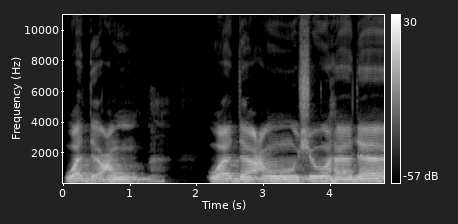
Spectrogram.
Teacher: Ini dal sukun, bacanya sama dengan ba sukun, yaitu dipantulkan. Abdina wad'u, jadi tidak sekedar wad'u kurang, harus ada pentalan.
